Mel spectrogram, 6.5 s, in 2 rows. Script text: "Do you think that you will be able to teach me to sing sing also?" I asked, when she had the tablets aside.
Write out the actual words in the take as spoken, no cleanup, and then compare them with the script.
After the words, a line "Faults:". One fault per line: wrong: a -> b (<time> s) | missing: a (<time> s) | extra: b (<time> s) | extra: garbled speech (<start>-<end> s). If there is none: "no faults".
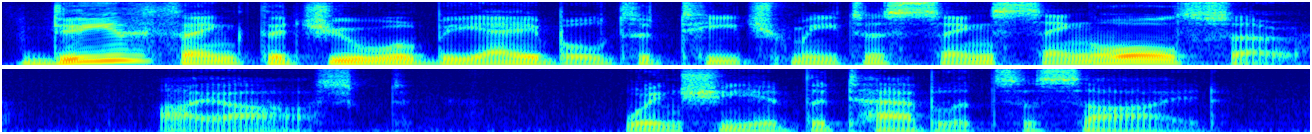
"Do you think that you will be able to teach me to sing sing also?" I asked, when she had the tablets aside.
Faults:
no faults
